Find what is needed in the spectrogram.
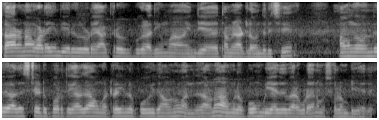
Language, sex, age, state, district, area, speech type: Tamil, male, 30-45, Tamil Nadu, Tiruvarur, rural, spontaneous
